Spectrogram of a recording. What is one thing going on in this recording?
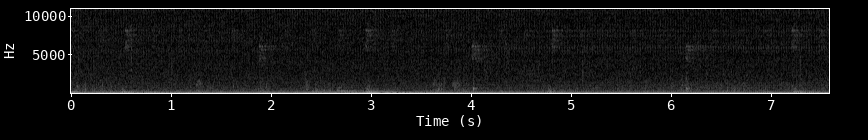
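Small footsteps patter across a wooden bridge.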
